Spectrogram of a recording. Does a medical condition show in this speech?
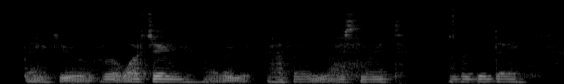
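Yes: ALS; speech improved, slow and slurred when tired.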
